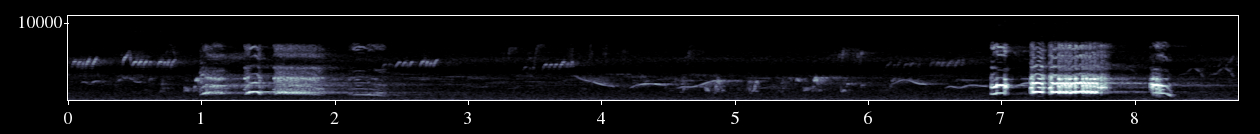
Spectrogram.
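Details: ['A decoy red junglefowl gives two crows several seconds apart. Each is a coarse, stuttering blare lasting about a second. Between them, small birds whistle in soft, rising and falling slurs.']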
